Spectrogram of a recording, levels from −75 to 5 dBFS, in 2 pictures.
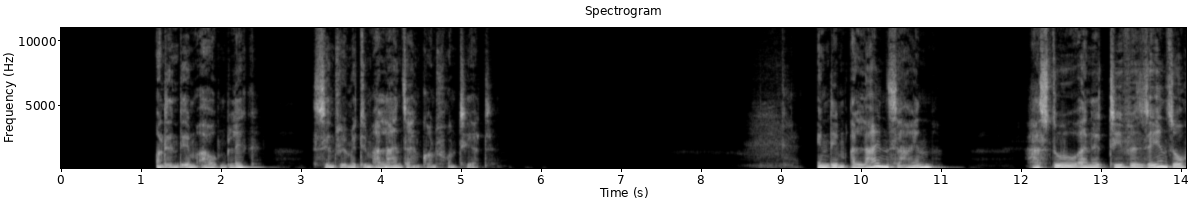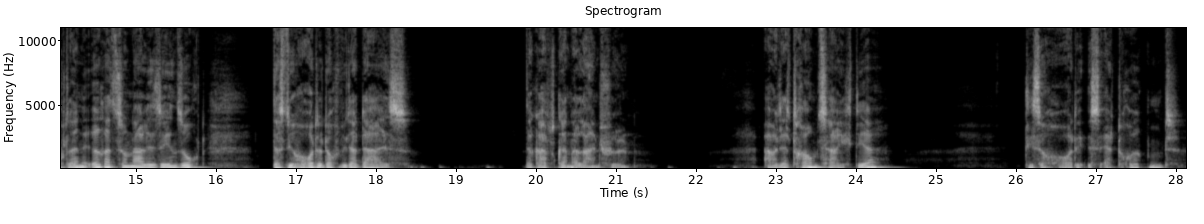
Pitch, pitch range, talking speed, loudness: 145 Hz, 120-170 Hz, 85 wpm, -16 LUFS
